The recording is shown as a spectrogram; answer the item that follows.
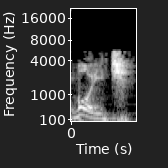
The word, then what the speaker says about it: Boric: es Boric. – Eh, en Chile se pronuncia mucho la CH con ese tipo de apellidos, así que es Boric.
